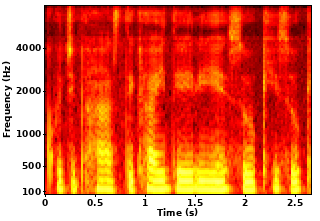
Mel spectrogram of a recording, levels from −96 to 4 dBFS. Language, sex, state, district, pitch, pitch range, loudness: Hindi, male, Himachal Pradesh, Shimla, 135 Hz, 130-145 Hz, -15 LUFS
